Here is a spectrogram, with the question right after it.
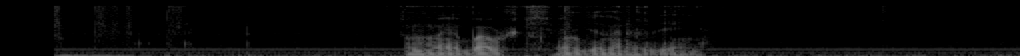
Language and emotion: Russian, neutral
